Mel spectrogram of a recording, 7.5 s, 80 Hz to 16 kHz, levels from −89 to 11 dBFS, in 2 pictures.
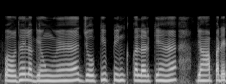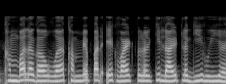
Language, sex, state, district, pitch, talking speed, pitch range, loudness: Hindi, female, Chhattisgarh, Bilaspur, 230 Hz, 225 wpm, 220-240 Hz, -14 LUFS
